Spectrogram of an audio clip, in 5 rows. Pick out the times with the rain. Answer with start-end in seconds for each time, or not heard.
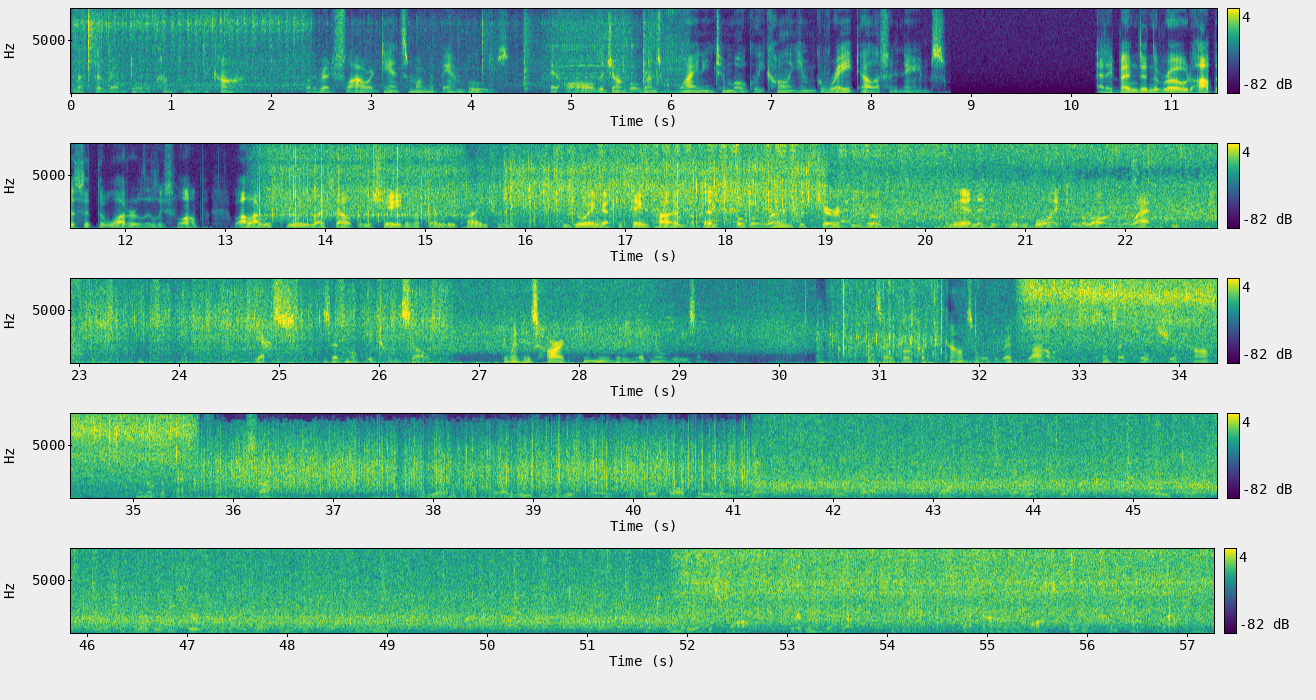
13.2-57.2.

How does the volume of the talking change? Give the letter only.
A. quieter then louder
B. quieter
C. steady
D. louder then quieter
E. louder
D.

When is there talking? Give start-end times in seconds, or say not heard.
0.0-8.8, 10.2-22.4, 24.7-29.3, 30.9-36.6, 37.9-49.2, 51.5-57.2.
